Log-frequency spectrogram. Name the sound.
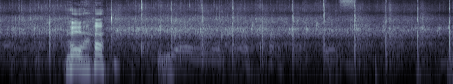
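audience applauding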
